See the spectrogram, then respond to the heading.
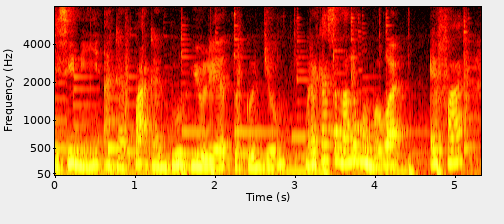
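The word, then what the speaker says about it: Huleatt: Bila Pak dan Bu Hewlett, tulisannya H-U-L-E-A-T-T, H-U-L-E-A-T-T, Hewlett, berkunjung.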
